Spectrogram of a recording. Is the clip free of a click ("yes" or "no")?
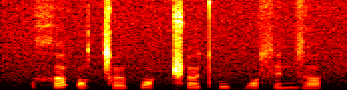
no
